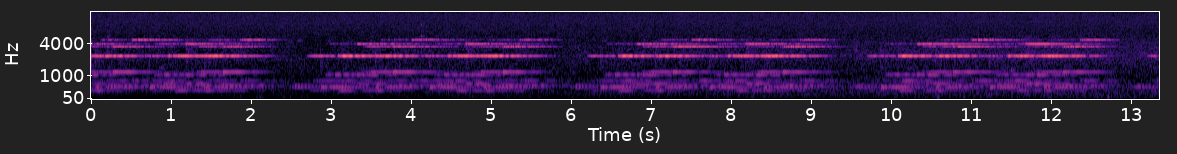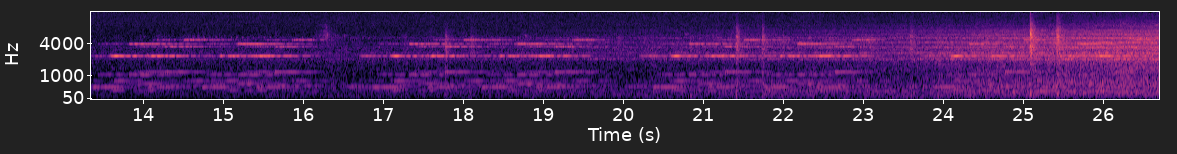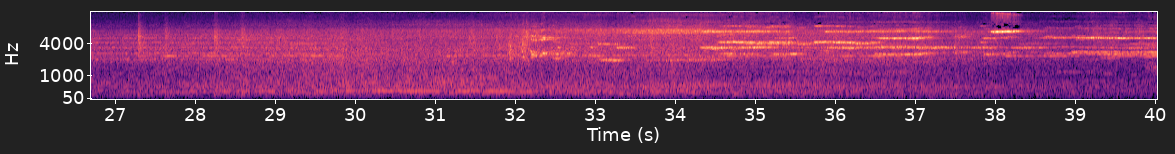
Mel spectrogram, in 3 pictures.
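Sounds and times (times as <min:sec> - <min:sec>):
train rolling rumble: 0:09.4 - 0:40.0
wheels and brakes squealing: 0:31.8 - 0:40.0.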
